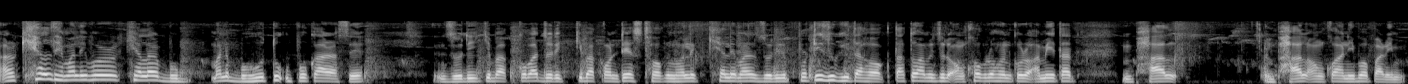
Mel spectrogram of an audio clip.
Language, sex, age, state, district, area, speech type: Assamese, male, 18-30, Assam, Udalguri, rural, spontaneous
